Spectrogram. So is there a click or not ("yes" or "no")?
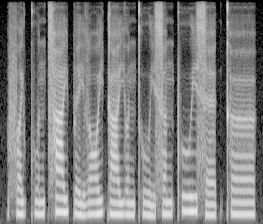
no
